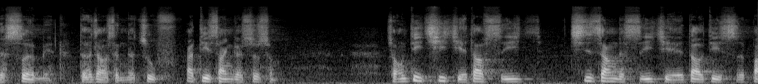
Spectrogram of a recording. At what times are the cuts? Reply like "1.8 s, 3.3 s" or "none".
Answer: 1.8 s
